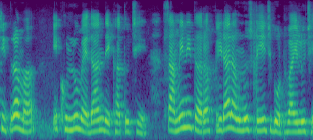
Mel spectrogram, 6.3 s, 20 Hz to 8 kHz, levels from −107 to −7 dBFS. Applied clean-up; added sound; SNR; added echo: none; none; none; none.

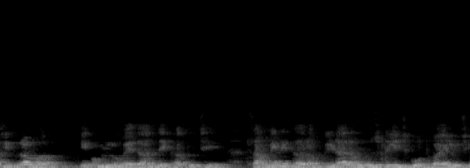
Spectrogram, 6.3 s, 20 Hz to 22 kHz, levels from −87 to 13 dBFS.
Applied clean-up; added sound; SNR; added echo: none; none; none; reverberation time 0.9 s.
